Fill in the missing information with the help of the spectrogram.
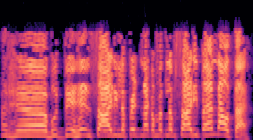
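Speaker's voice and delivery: mother-in-law exploding at the bride; furious. Acted. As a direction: drag out the insult, loud.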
